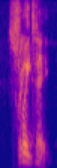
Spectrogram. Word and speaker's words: sweet tea: it's a southern thing sweetie sweetie sweetie sweetie yeah almost y'all most gotta tell you got to give a little infamous on the second syllable sweetie sweetie yeah it's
